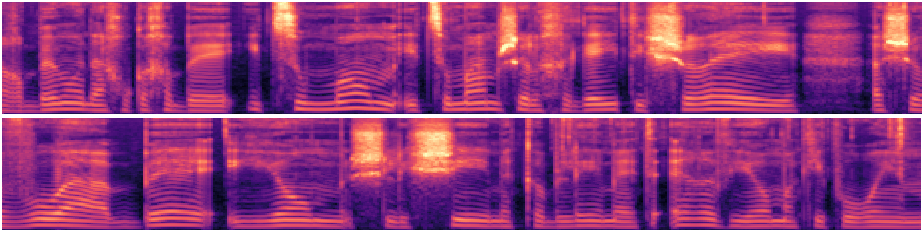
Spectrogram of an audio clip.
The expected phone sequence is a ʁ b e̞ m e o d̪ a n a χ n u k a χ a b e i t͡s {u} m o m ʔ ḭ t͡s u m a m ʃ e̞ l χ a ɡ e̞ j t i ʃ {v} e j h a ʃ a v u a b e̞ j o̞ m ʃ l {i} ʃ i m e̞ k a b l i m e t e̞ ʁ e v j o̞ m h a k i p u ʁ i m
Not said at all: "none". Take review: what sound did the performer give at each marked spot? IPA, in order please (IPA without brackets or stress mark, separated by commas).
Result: u, ʁ, i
